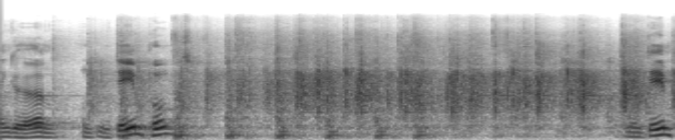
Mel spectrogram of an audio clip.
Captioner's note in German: Beifall bei der FDP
